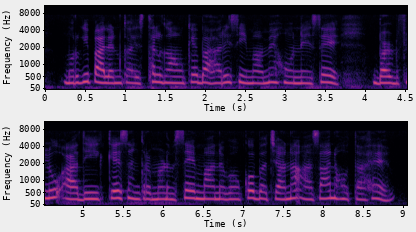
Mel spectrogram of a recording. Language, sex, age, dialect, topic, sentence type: Hindi, female, 18-24, Hindustani Malvi Khadi Boli, agriculture, statement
